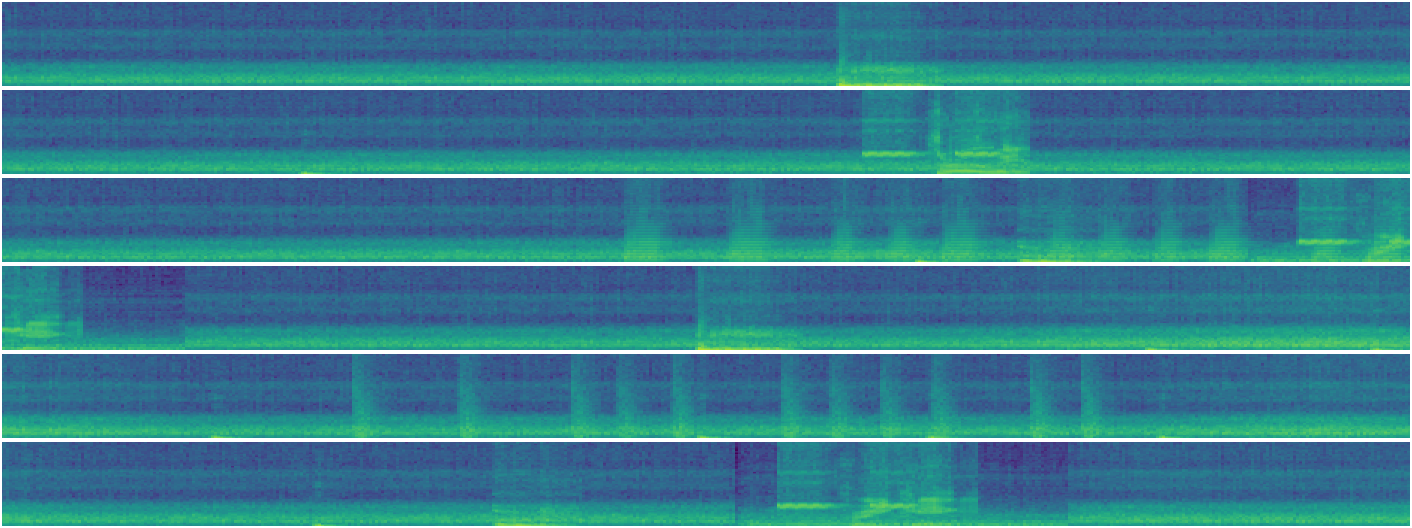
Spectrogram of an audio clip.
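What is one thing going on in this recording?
A steady crowd hum drones from a video game's football match.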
